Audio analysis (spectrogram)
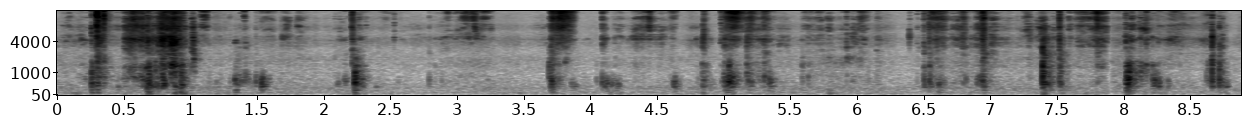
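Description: Paper sockets for a slider being cut out by hand, with quiet close scraping and snipping strokes in an irregular rhythm, some sharper cuts standing out, no talking.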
